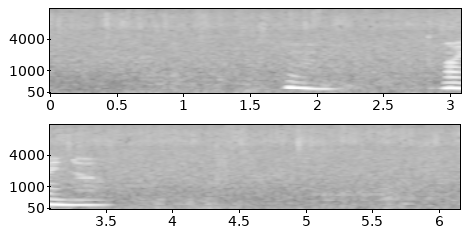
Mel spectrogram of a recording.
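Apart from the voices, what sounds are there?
rain with thunder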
